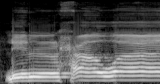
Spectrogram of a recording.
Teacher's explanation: kita tasdidkan dahulu baru kita panjangkan y-nya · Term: Mad tamkin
